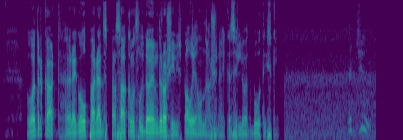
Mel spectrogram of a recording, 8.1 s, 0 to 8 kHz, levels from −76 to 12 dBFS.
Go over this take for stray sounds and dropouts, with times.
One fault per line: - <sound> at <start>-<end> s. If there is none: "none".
- sneeze at 6.9-7.5 s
